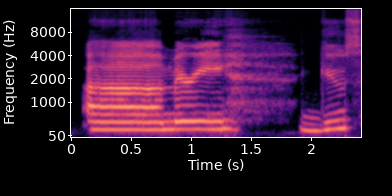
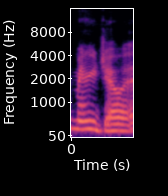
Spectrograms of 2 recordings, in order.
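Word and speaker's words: Mary Geoise: Mary Goose, how do you say that? Mary Joa is how it's. Yeah, that's how I know it as.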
